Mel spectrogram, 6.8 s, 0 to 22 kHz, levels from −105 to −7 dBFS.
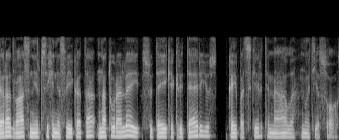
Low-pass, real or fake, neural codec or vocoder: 7.2 kHz; fake; codec, 16 kHz, 8 kbps, FunCodec, trained on Chinese and English, 25 frames a second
